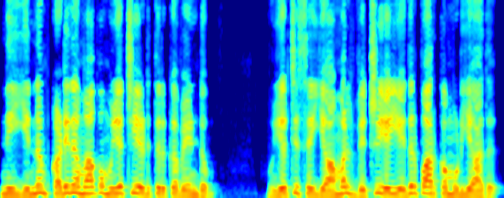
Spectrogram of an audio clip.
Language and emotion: Tamil, angry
